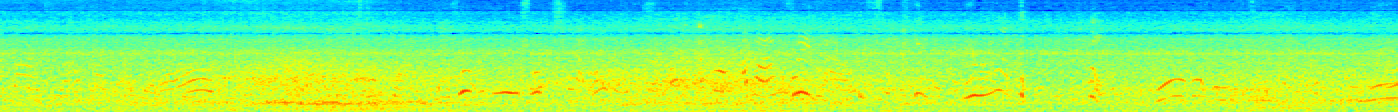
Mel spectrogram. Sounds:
Speech

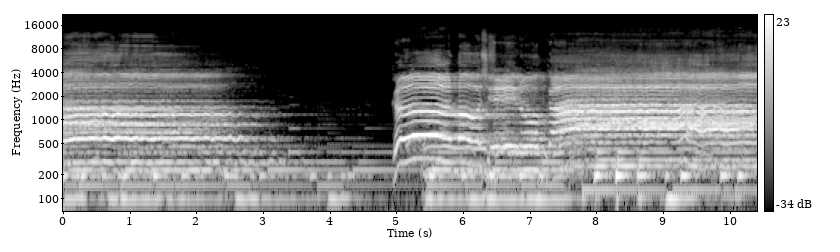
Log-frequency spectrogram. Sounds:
Music

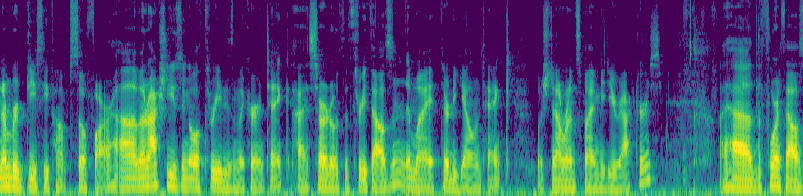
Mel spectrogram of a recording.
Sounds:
Speech

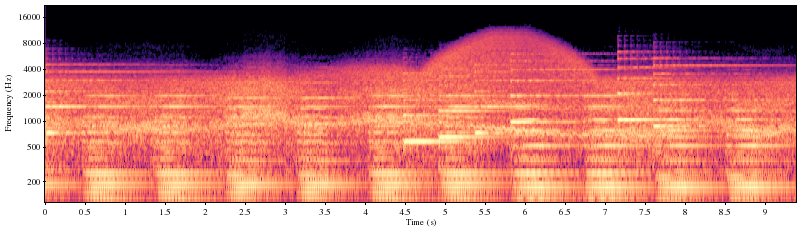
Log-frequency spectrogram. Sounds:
Music

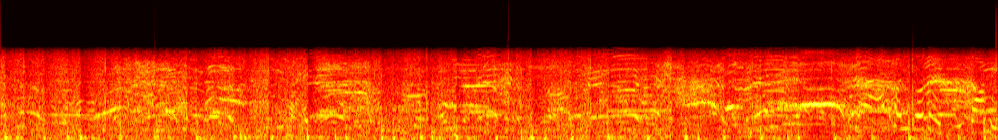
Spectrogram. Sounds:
Speech

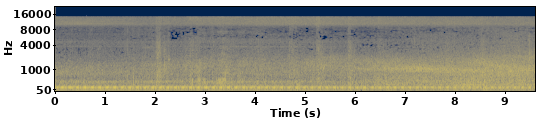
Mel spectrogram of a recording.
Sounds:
Vehicle, outside, urban or man-made, Car

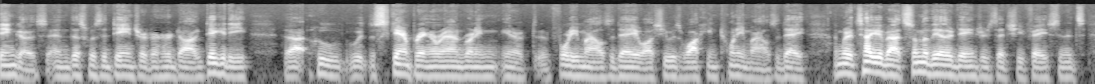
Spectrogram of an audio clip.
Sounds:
Speech

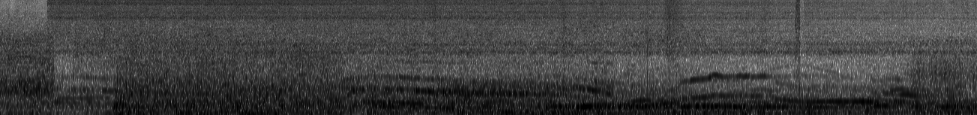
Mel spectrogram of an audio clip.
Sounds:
inside a large room or hall

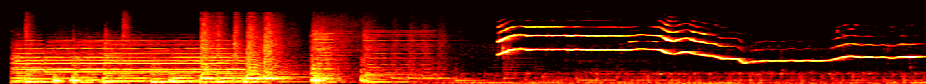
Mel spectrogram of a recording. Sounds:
Music

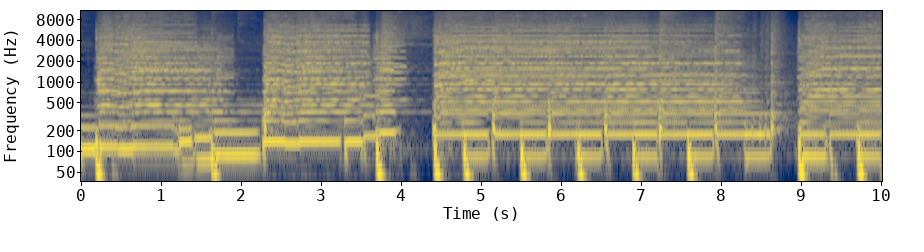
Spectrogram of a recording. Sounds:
Music

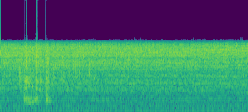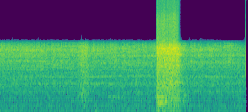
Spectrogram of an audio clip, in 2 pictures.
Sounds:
Toilet flush, toilet flushing

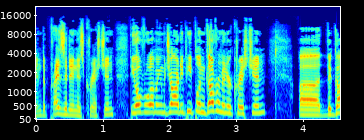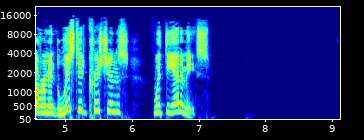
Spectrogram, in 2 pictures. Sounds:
Speech, Silence

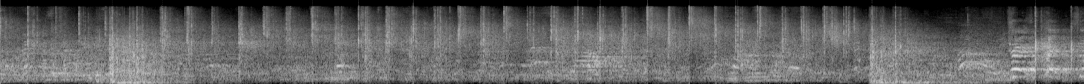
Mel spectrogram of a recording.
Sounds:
Speech, inside a large room or hall

